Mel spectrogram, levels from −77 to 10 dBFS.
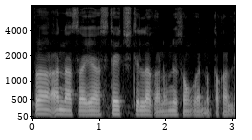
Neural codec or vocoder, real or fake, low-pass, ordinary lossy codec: none; real; none; none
